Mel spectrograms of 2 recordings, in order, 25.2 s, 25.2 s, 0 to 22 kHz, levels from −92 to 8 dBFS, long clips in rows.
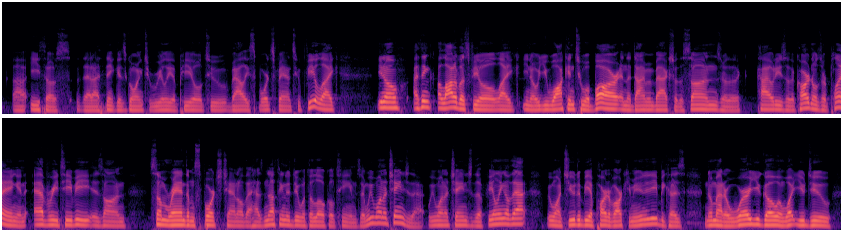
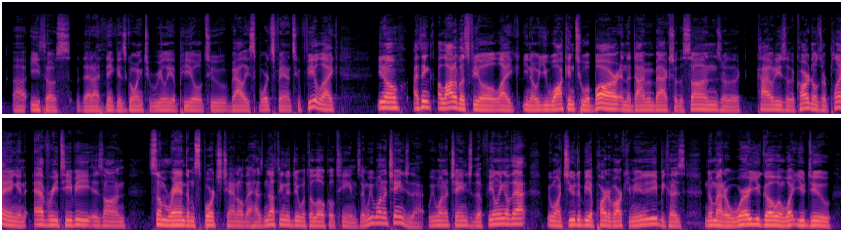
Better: second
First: muffled; very; fading above 1.5 kHz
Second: none

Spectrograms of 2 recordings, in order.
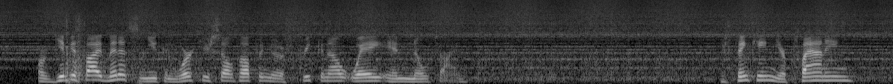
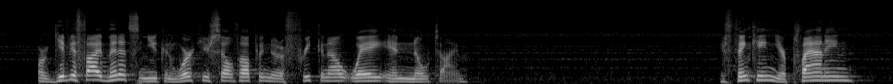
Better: second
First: hiss; loud; throughout; 8 dB below the speech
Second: hiss; faint; throughout; 25 dB below the speech

